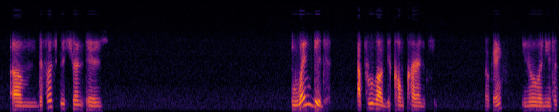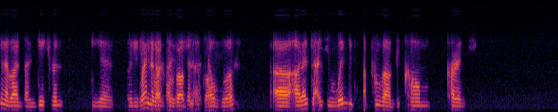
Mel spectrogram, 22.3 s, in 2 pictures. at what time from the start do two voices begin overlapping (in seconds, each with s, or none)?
14.0 s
